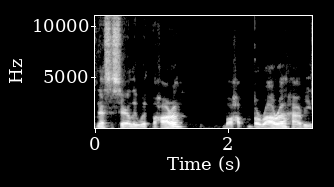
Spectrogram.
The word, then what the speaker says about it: Bharara: if it's necessarily with bahara barara however you say I always say it wrong I think the H is silent barara um I believe he's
